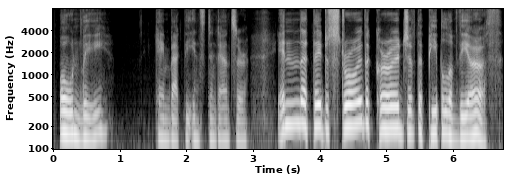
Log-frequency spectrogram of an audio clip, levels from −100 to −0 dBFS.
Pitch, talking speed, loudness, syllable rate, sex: 150 Hz, 160 wpm, -16 LUFS, 4.6 syllables/s, male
